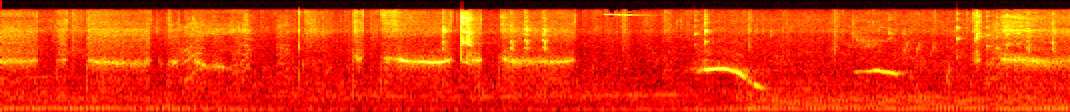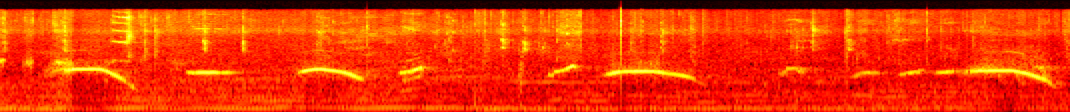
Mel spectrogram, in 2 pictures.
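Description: Aviary birds giving clear whistled calls: a couple of held whistles, then a string of short arching whistles that rise and fall, some dropping steeply at the end. A steady low hum runs underneath.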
